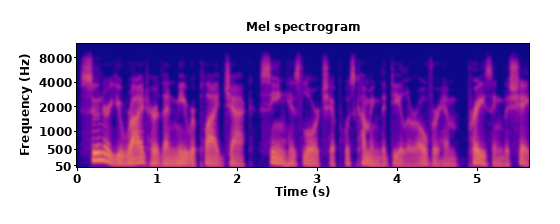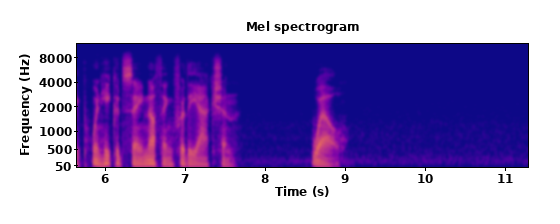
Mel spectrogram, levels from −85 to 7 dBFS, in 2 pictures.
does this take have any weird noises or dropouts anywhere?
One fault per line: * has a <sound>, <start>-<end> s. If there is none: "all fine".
all fine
